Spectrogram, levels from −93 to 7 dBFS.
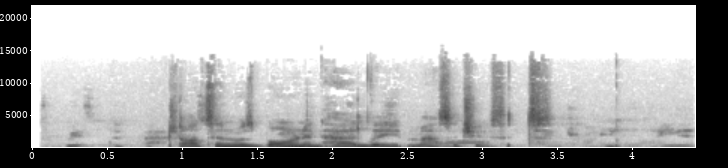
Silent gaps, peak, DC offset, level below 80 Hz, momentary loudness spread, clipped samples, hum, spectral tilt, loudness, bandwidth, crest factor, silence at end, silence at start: none; -10 dBFS; under 0.1%; -66 dBFS; 19 LU; under 0.1%; none; -4 dB/octave; -26 LUFS; 14.5 kHz; 18 dB; 0 s; 0.25 s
